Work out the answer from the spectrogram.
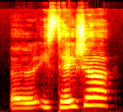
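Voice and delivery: unsure and scared; timid answer. Acted. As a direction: Winston answering his torturer timidly. Winston answering O'Brien.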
